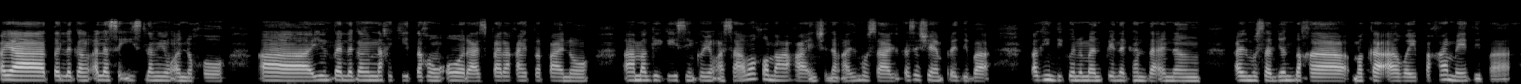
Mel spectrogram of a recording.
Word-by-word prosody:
kaya 200 -2 +10
talagang 195 -1 -1
6:00 195 +2 -1
lang 190 0 -2
yung 185 - -3
ano 170 -1 -2
ko, 160 -1 -6 0.3
ah, 180 -2 +6
yung 200 +2 -2
talagang 195 -1 0
nakikita 195 -1 -4
kong 180 -2 -2
oras 175 -3 0
para 185 0 -1
kahit 185 - -4
papaano, 170 -2 -3 0.3
ah, 195 - +3
magigising 195 0 -3
ko 185 - -5
yung 180 - -3
asawa 235 +7 -1
ko, 225 - +1
makakain 185 -4 -1
siya 165 - -4
ng - - -15
almusal, 170 -1 -3
kasi 215 -5 -6
siyempre 190 -3 -3
'di - - -9
ba 165 -1 +1 0.4
'pag 200 - -2
hindi 200 -3 -1
ko 195 - -2
naman 185 0 -1
pinaghandaan 185 -2 -3
ng 170 0 -2 0.5
almusal 190 -2 0
'yon 190 +1 -1
baka 170 -4 +5
magkaaway 175 -1 +2
pa - - -7
kami, 200 -5 -1
'di 85 - -6
ba? 80 +1 -4
185 Hz, 175 wpm, -24 LUFS, 175-195 Hz, 0.5 s, kaya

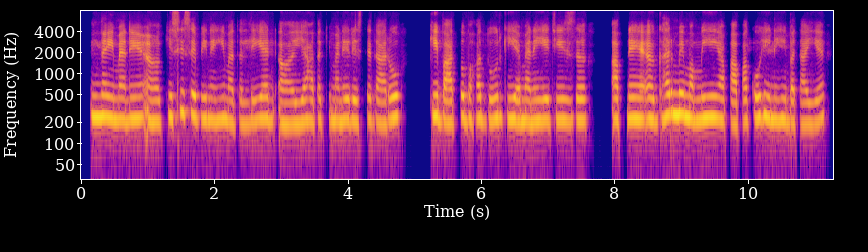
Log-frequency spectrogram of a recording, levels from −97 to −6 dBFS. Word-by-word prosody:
नहीं 240 -1 +4
मैंने 225 +1 +1
अ, 210 -2 0
किसी 245 +4 -1
से 260 -2 +2
भी 230 -1 -3
नहीं 220 +1 -2
मदद 200 -2 -4
ली 205 +3 -5
है 230 -1 0
अ, 195 -2 -3
यहाँ 205 +2 -2
तक 215 -2 -6
कि 225 - -11
मैंने 215 +1 0
रिश्तेदारों 215 +1 -1 0.5
की 250 -1 +5
बात 205 -2 0
तो 240 - +2
बहुत 230 0 -2
दूर 225 +2 0
की 225 0 0
है 210 - +1
मैंने 210 0 0
ये 215 0 +2
चीज़ 220 0 -4
अपने 220 +1 0
अ, 220 0 +2
घर 240 +5 +1
में 260 0 +7
मम्मी 230 -1 +3
या 220 - 0
पापा 195 +2 -2
को 230 0 +3
ही 240 -1 +2
नहीं 220 -1 -1
बताई 195 -1 -4
है। 220 +4 -4
220 Hz, 200 wpm, -23 LUFS, 210-230 Hz, 0.5 s, में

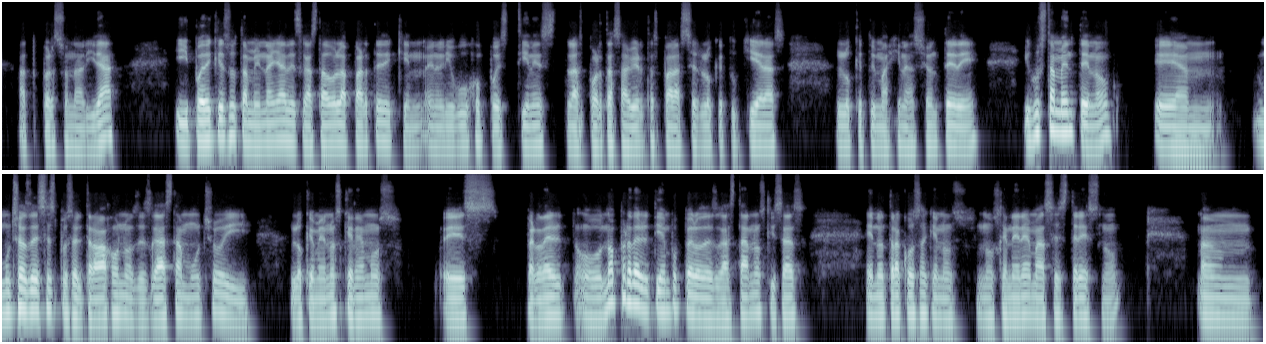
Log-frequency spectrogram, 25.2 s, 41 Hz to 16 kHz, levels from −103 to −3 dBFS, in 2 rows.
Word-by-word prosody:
a - - -6
tu - - -28
personalidad. 100 +5 -1 0.6
Y 110 -1 +1
puede 120 +1 +7
que 130 - +2
eso 135 +1 0
también 110 -3 0
haya 115 +1 +3
desgastado 110 -1 +1
la 110 - +3
parte 105 +3 0
de 110 -1 -2
que 105 - -8
en 95 +2 -9
el 95 0 -4
dibujo, 100 +2 -4
pues, 95 -1 -3
tienes 100 -1 -4
las - - 0
puertas - - -1
abiertas 95 0 -1
para 95 -1 +2
hacer 100 +1 -6
lo 100 -1 -2
que - - -8
tú 100 - -11
quieras, 100 -2 0 0.5
lo 100 -1 -2
que 110 - -6
tu 100 - -5
imaginación 95 +2 -5
te 105 -1 +4
dé. 100 +5 0 0.4
Y 120 - -1
justamente, 155 - +5
¿no?, 110 +9 -1 0.4
em, 95 -2 +1 0.4
muchas 120 +3 +3
veces, 125 0 +3
pues, 115 -2 -3
el 100 -4 +2
trabajo 100 +3 +5
nos 105 -4 -2
desgasta 100 +4 +2
mucho 105 +3 -2
y 90 -6 -3 0.4
lo - - -1
que - - 0
menos 100 +3 -1
queremos 105 0 -2 0.4
es 100 0 -1 0.2
perder 100 +2 +2
o 100 -1 -1
no 170 +1 +3
perder 170 -6 +7
el 130 -1 -1
tiempo, 130 +2 0
pero 105 -4 +5
desgastarnos 100 +3 0
quizás 105 -1 -2 0.6
en 105 - 0
otra 110 +1 +2
cosa 110 0 0
que 105 -1 -3
nos 95 -2 -7
nos 100 -1 -6
genere 105 +1 +1
más 100 -1 0
estrés, 100 0 -2
¿no? 95 +2 -8 0.7
Mm, 100 -2 -1
105 Hz, 170 wpm, -24 LUFS, 100-110 Hz, 0.7 s, puede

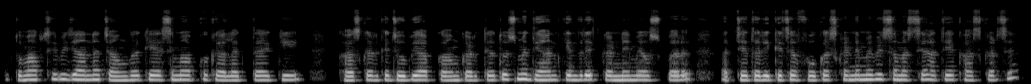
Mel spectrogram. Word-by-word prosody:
तो 200 - -2
मैं 215 +1 +2
आपसे 220 +2 -4
ये - - -1
भी 235 - +2
जानना 220 -1 +3
चाहूँगा 200 -2 0
कि 205 +2 -1
ऐसे 210 0 0
में 215 0 +2
आपको 215 +1 -5
क्या 205 -2 0
लगता 195 +1 -2
है 200 0 +1
कि 210 +1 -2 0.4
ख़ास 190 -1 0
करके 205 0 0
जो 200 -1 +3
भी 205 +1 +4
आप 200 0 +1
काम 195 0 0
करते 195 0 -2
हो, 200 - -1
तो 235 - 0
उसमें 235 +1 +3
ध्यान 205 -1 +2
केंद्रित 210 0 +3
करने 200 -1 +3
में, 205 0 +1
उस 200 0 -2
पर 205 +3 0 0.3
अच्छे 200 +2 0
तरीके 205 +1 +2
से 210 +1 +1
फ़ोकस 200 +1 -2
करने 215 0 +1
में 220 +1 +4
भी 235 - +2
समस्या 220 0 -1
आती 210 +1 -2
है, 215 - 0
ख़ासकर 205 -1 -6
से? 270 +8 -6
205 Hz, 250 wpm, -24 LUFS, 200-215 Hz, 0.4 s, भी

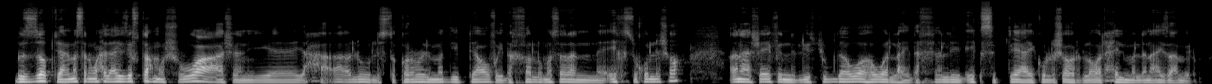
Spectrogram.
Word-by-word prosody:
بالضبط، 130 +4 +5
يعني 115 0 +5
مثلًا 135 0 +3
واحد 130 +1 +2
عايز 130 +1 +4
يفتح 135 0 +3
مشروع، 120 0 +3
عشان 105 -1 -2
ي 100 +1 -3 0.3
يحقّق 105 +2 -6
له 115 +1 -1
الاستقرار 110 +2 -2
المادي 110 0 0
بتاعه، 115 +2 -1
فيدخُل 100 +2 -3
له 110 - -3
مثلًا 105 -4 -1
X 120 0 -5
كُلّ 125 -1 0
شهر، 165 +4 -3 0.5
أنا 120 0 +4
شايف 120 +1 -1
إن 110 -2 +3
اليوتيوب 110 +2 -3
دوّه، 125 0 +2
هو 115 +1 +2
اللي 100 -2 -2
هيدخل 95 +3 -5
لي 110 0 +1
الX 110 +3 -3
بتاعي 100 -3 -1
كُلّ 100 -1 -3
شهر، 105 -1 0
اللي 95 +2 -2
هو 100 - +1
الحلم 100 +1 0
اللي 95 0 -2
أنا 95 -1 0
عايز 95 -1 -2
أعمله. 85 -1 -6
110 Hz, 200 wpm, -24 LUFS, 100-120 Hz, 0.5 s, بالضبط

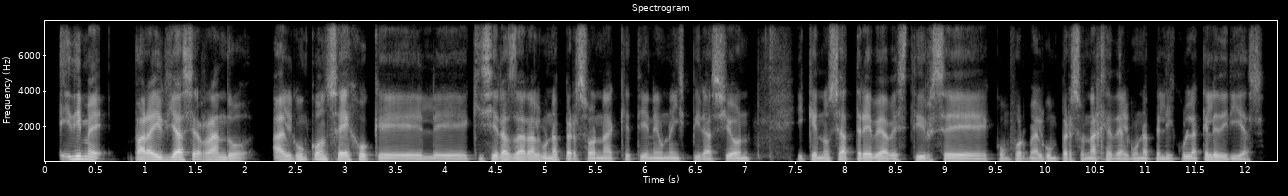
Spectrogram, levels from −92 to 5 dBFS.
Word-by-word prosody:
Y 145 - -2
dime, 155 -5 +4 0.3
para 125 +1 +7
ir 140 -2 +5
ya 135 0 +7
cerrando, 125 -5 +1 0.2
¿algún 120 +5 +1
consejo 135 -3 +2
que 95 -3 0
le 90 -1 -1
quisieras 115 +5 0
dar 120 0 +4
a - - +5
alguna 115 +1 0
persona 105 +1 -1
que - - -8
tiene 105 0 -3
una 105 +1 -2
inspiración 105 +1 -2 0.4
y 105 - -9
que 115 -2 -1
no 115 - -1
se - - -1
atreve 110 -1 +2
a 105 - +3
vestirse 95 -2 -1
conforme 100 +1 -6
a - - -1
algún 100 +1 -4
personaje 105 -1 -3
de 95 - -3
alguna 95 +2 -4
película? 95 +2 -3
¿Qué 130 +5 -1
le 120 - +2
dirías? 85 -5 -4
105 Hz, 175 wpm, -22 LUFS, 95-120 Hz, 0.4 s, para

